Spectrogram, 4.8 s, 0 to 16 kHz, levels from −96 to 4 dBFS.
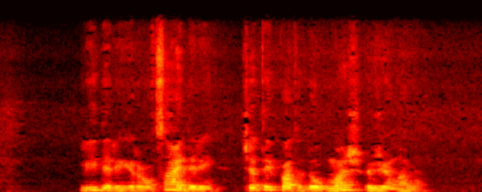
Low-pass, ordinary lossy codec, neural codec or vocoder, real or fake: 14.4 kHz; AAC, 48 kbps; none; real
